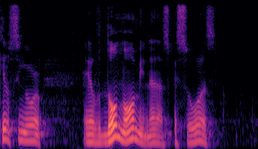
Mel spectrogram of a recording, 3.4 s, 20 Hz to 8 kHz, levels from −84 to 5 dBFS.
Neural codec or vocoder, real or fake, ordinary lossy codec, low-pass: codec, 24 kHz, 3.1 kbps, DualCodec; fake; none; 7.2 kHz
